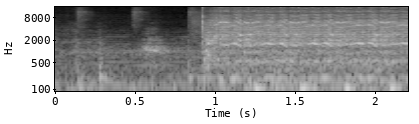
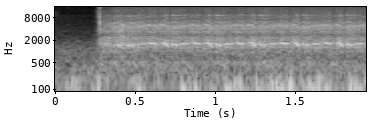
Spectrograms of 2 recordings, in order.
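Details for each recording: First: 1986 Yamaha quad, engine just unstuck, new fully charged battery, fresh fuel in cleaned tank: starter spins at a steady quick chug about four beats a second, cranks but won't start; owner suspects the carburettor, unused for years. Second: Yamaha quad project, previously stuck engine freed with oil, spark plugs in, no fuel yet: starter whine with even exhaust puffs about four a second while cranking; exhaust valve and compression appear to be working.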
